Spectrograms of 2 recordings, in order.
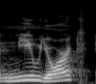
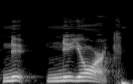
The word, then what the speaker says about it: New York: Pronúncia não é New York, é New York, New York, New York, New York, New.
